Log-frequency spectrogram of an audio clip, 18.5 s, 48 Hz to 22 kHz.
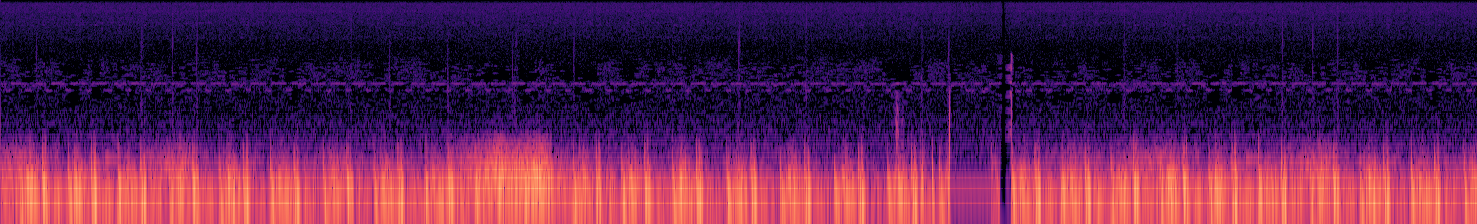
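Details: Stethoscope heart sounds at about 97 a minute with a low murmur; atrial septal defect (ASD).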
